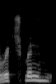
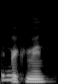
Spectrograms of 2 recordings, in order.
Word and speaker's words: Alan Rickman: Uh Alan Rickman or Richmond or Rich Okay, Rickman. Yeah.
